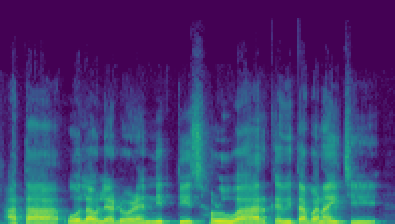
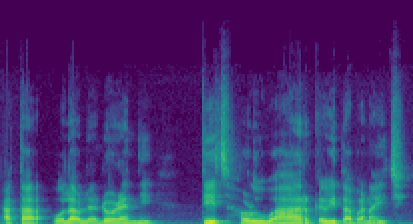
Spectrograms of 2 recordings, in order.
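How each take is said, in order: First: Dramatic repeat. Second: Said in the usual way. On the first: Acted. Repeat raised, poetic stress.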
